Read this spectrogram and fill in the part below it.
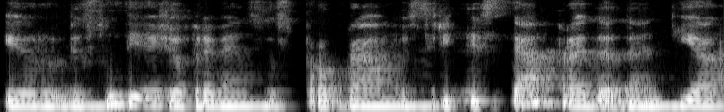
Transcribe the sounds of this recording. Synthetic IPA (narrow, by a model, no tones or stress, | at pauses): ɪɾʋʲɪsuːʋʲeːʒʲoːpʲɾʲɛʋʲɛnʲt̪sʲɪjoːspɾoːɡɾɑːmuːsʲɾʲɪt̪ʲiːsʲɛpɾɑːd̪ʲɛd̪ɐnt̪ʲiɛk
